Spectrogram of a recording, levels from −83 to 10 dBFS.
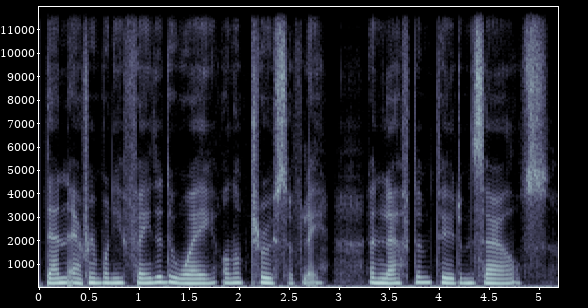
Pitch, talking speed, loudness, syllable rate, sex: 200 Hz, 115 wpm, -15 LUFS, 4.9 syllables/s, female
